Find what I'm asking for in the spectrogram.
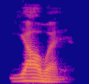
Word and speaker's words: Yahweh: In fact, it's actually translated or spelled YHWH. In Hebrew, they don't actually have vowels. It's only consonants. So it'd be YHWH, or in some translations, it's YHVH. So, but it's pronounced Yahweh.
